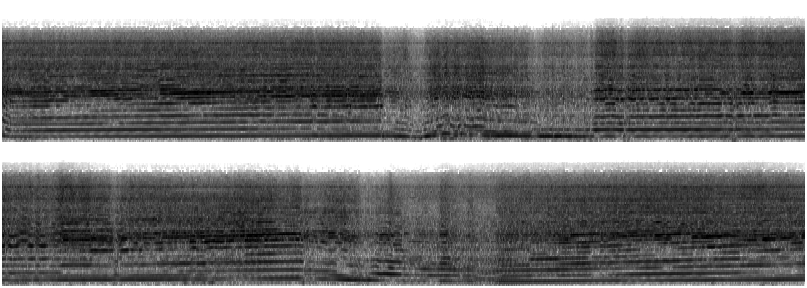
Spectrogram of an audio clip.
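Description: Race car engine heard from inside the cockpit, running hard at high revs with a mostly steady pitch. About eight seconds in, the pitch dips and wavers as the driver lifts and changes gear. Later it falls away twice and climbs again as the car slows for corners and accelerates out.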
